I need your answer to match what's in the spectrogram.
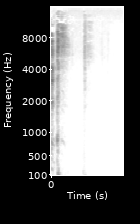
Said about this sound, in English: Hold on. Sorry. One second. You shouldn't cough into the microphone.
